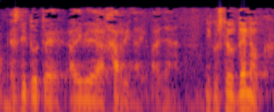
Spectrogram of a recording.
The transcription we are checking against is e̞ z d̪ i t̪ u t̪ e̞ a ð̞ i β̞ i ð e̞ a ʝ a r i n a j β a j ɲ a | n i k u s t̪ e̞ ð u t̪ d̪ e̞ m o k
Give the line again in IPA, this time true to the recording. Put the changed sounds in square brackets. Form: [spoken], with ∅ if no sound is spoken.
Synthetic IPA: e̞ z d̪ i t̪ u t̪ e̞ a ð̞ i β̞ i ð e̞ a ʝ a r i n a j β a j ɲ a | n i k u s t̪ e̞ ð u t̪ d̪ e̞ [n] o k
